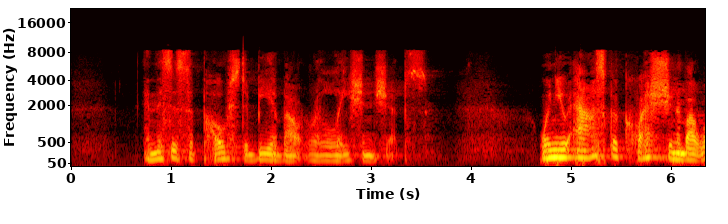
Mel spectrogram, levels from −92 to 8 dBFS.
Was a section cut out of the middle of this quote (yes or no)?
no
